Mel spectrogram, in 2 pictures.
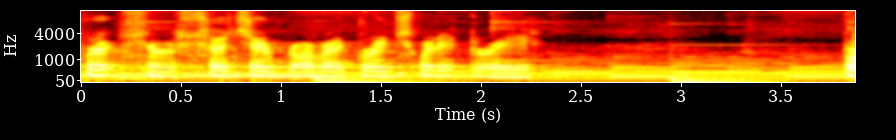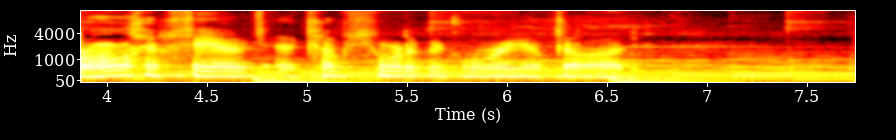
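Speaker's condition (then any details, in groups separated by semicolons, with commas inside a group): Cleft lip and palate, Goldenhar syndrome; congenital, Dogen-Harris syndrome, born without right ear, lung, thumb, missing right jawbone, asymmetrical face; breathing tube after scoliosis surgery age 11, unable to talk then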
